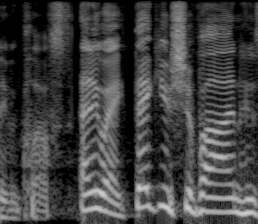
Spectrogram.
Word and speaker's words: Siobhan: there not a but you say a V and you're like where the there's not an H this way there's not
